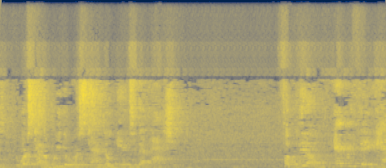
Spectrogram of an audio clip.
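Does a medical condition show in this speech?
No.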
